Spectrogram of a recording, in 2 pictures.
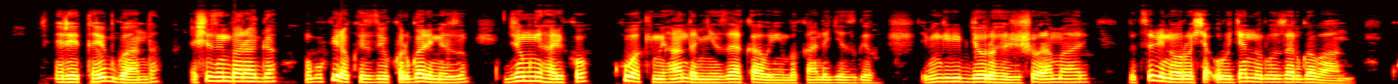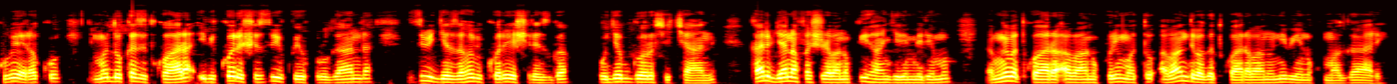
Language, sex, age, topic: Kinyarwanda, male, 18-24, government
